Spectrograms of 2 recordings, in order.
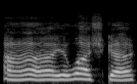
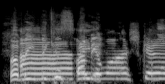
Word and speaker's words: ayahuasca: It's pronounced ayahuasca. Cole, come on. Ayahuasca.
